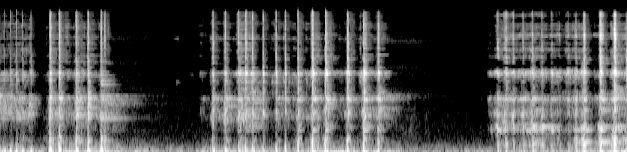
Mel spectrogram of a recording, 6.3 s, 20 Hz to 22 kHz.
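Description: A small, hollow, cream-coloured plastic mooncake press mold, held sideways, has its plunger disc and body tapped with fingertips and nails. Quick, dry clicks and taps come in three bursts separated by quiet pauses, with a faint hollow thump beneath a bright, hard plastic click and a brief high ring near 3.1 kHz that dies almost instantly.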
